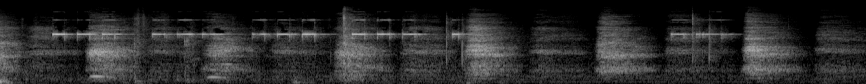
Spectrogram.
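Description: Digital interval timer beeping in rapid high-pitched pulses, grouped about once a second, stopping about five seconds in and sounding again briefly near the end: the signal that the work interval is over. Heavy, hard breaths from exertion run under it.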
